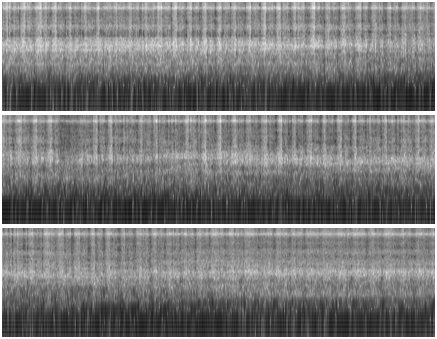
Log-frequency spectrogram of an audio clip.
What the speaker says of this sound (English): let you guys hear what the exhaust sounds like with the dumps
